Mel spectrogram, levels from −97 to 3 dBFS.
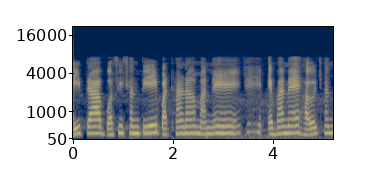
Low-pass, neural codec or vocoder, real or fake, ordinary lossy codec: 7.2 kHz; none; real; none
